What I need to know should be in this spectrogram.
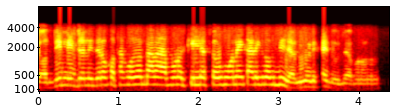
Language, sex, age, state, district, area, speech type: Odia, male, 45-60, Odisha, Balasore, rural, conversation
